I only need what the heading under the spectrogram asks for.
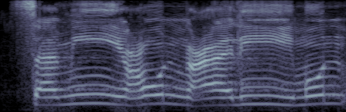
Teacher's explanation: سمیع علیم، کیونکہ تنوین کے بعد عین، عین حروف حلقی میں سے، لہذا اظہار کا قاعدہ ہوگا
